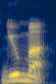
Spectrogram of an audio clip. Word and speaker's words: Yuma: so I apologize for saying his name wrong it's Yuma Yuma oh I'm literally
